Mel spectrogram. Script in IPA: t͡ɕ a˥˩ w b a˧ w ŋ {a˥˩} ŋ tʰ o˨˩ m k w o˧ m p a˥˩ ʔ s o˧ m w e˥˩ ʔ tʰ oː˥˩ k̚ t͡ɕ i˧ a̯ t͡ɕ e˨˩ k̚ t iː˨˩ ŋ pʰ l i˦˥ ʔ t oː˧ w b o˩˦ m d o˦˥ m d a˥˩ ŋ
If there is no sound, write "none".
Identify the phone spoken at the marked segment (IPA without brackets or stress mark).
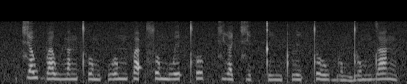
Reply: a˧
